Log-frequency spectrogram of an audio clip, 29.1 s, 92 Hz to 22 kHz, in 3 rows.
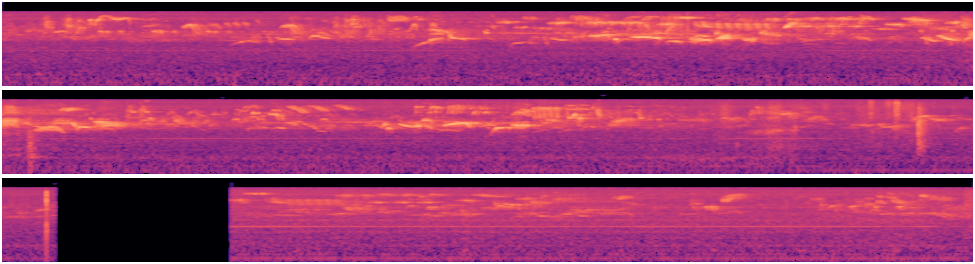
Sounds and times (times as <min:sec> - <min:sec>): Bird vocalization, bird call, bird song: 0:00.0 - 0:20.0, 0:21.8 - 0:29.1.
